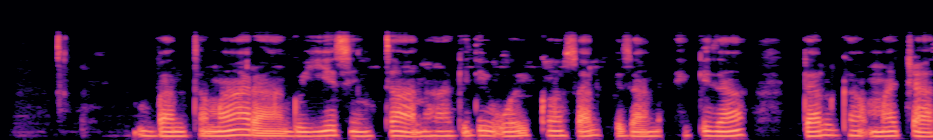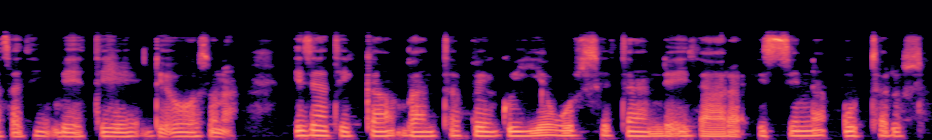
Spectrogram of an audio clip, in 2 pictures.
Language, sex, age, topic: Gamo, male, 18-24, government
